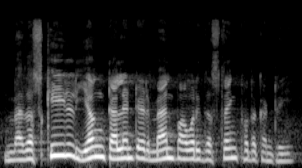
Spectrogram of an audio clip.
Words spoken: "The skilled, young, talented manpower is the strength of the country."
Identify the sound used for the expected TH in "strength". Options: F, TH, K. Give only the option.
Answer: F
